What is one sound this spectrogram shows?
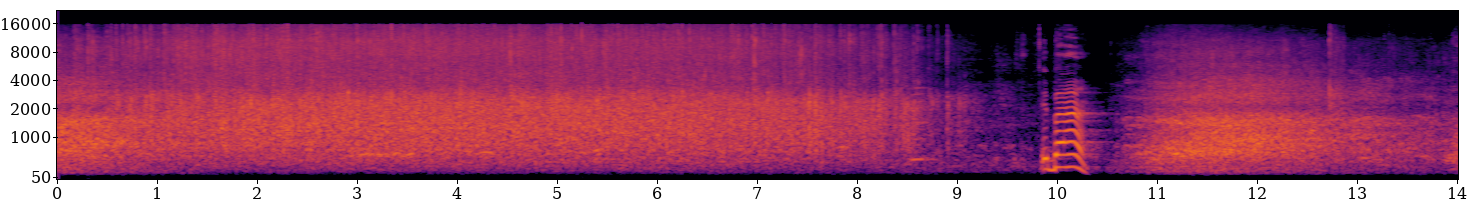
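An audience laughs and applauds in a large hall.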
